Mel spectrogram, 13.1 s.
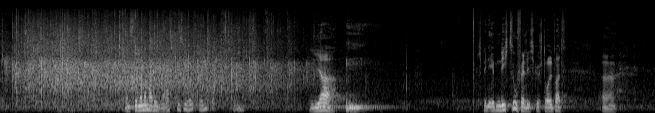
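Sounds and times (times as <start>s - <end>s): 
audience applause: 0.0s - 6.6s
speech: 2.5s - 5.0s, 6.2s - 7.4s, 9.6s - 12.5s.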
